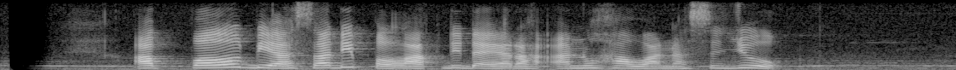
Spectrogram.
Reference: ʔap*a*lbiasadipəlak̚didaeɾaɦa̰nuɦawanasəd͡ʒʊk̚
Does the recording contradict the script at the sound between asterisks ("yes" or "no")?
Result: yes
